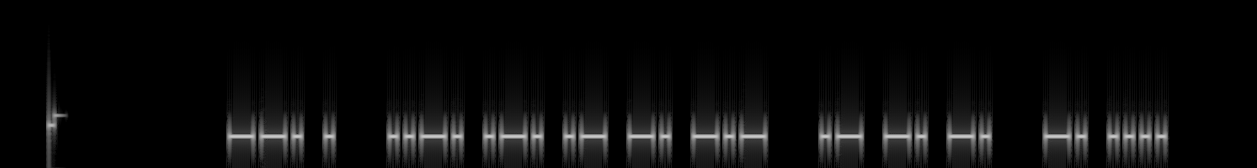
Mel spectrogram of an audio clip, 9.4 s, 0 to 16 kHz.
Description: Morse code, heard as a keyed tone, about 20 wpm, 700 Hz. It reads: GE FRANK ANN NH
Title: K1USN SST QSO Practice - 20wpm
